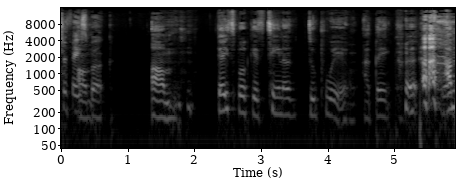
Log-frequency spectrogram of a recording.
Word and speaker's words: Dupuy: And that's spelled D-U-P-U-Y. Yes, it's French. Yes, Tina Dupuy. Yes. Yeah. And Dupree is fine, which a lot of people call me.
